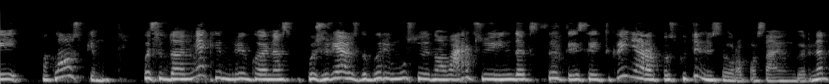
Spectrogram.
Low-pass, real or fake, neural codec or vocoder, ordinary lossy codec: 7.2 kHz; real; none; MP3, 32 kbps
